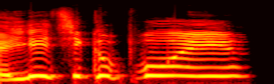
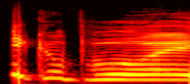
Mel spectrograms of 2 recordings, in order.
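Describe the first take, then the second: First: Put-on "You're a good boy." drawn out and much higher; high pet praise. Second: Said in the usual way. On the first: Streamer cooing to a viewer as to a puppy, high and slow.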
